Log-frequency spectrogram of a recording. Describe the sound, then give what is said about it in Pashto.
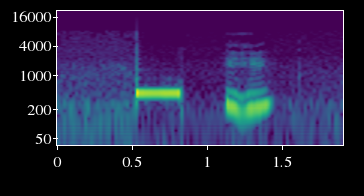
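A phone call cutting off with a disconnect tone: one steady mid-pitched beep, about a third of a second long. A short voiced sound follows after a brief pause. “ښه هلکه چې دوی اړیکه پرې شوه”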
